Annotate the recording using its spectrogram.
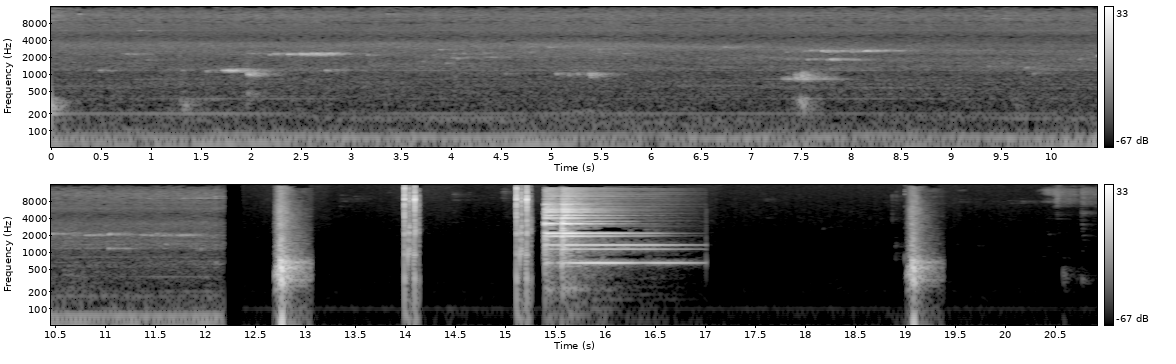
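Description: Faint background hum for about twelve seconds, then the sound cuts out and edited outro sound effects follow: a few sharp clicks and a loud, bell-like ding that rings for over a second, the loudest sound, with one more click near the end.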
